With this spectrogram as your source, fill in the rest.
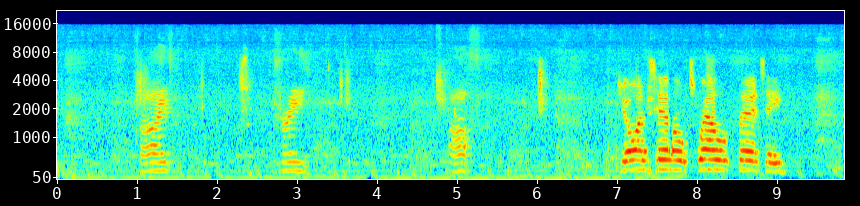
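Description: A man speaks in short bursts through a microphone, close by.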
